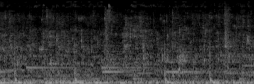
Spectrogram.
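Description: Water pouring into a blender for mango carrot pineapple juice, a continuous splashing trickle with small gurgles and bubbly spikes, close and fairly quiet, with no talking.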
